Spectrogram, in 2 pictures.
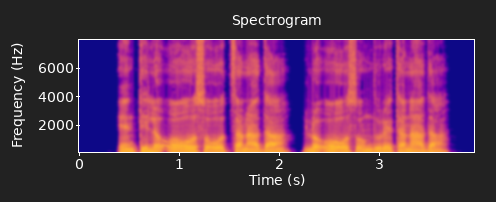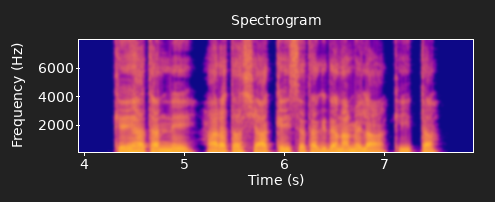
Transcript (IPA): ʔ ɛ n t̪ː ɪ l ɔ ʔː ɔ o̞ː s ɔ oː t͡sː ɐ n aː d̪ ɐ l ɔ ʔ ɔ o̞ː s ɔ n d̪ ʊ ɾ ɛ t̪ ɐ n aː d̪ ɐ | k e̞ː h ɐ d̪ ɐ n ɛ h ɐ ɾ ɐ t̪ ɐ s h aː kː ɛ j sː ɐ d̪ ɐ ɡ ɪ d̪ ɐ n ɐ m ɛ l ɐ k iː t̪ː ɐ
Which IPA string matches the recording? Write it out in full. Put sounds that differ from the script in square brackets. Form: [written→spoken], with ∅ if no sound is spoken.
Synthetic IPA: ʔ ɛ n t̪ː ɪ l ɔ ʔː ɔ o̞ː s ɔ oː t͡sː ɐ n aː d̪ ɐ l ɔ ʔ ɔ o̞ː s ɔ n d̪ ʊ ɾ ɛ t̪ ɐ n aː d̪ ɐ | k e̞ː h ɐ [d̪→t̪] ɐ [n→nː] ɛ h ɐ ɾ ɐ t̪ ɐ s [h→ʃ] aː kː ɛ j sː ɐ [d̪→t̪] ɐ ɡ ɪ d̪ ɐ n ɐ m ɛ l ɐ k iː t̪ː ɐ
